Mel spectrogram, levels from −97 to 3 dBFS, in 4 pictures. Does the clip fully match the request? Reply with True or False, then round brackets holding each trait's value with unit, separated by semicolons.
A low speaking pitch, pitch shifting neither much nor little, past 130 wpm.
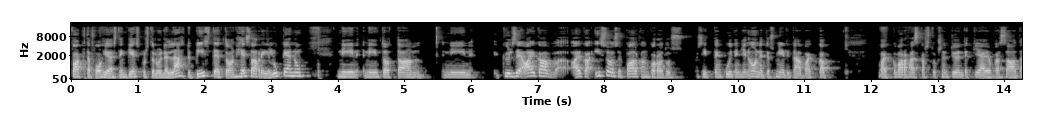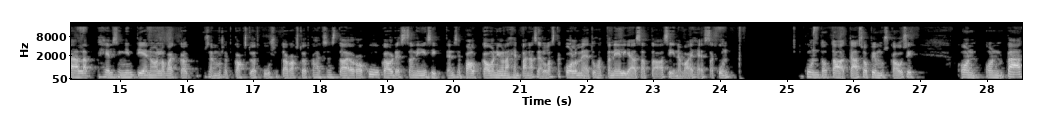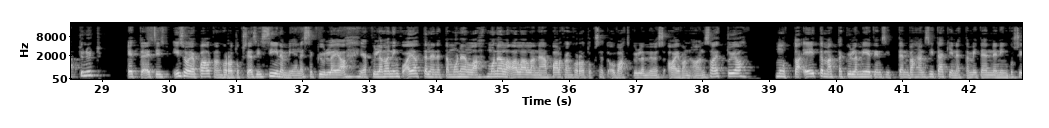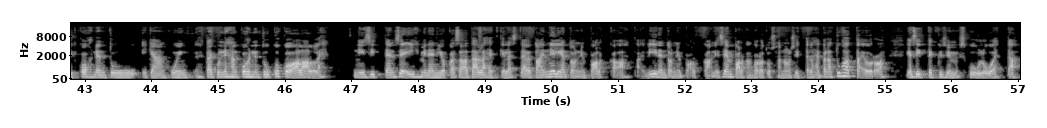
False (165 Hz; 3.2 semitones; 140 wpm)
